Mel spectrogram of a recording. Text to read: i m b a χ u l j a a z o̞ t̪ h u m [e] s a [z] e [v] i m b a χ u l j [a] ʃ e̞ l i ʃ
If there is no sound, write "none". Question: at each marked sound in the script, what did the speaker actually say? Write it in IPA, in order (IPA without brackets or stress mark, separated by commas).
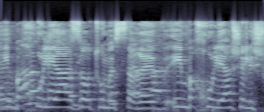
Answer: e, ʁ, v, a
